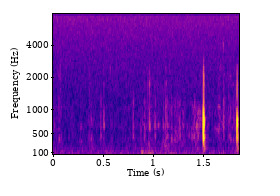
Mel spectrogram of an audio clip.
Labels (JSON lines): {"label": "biophony, knock croak", "recorder": "SoundTrap 300"}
